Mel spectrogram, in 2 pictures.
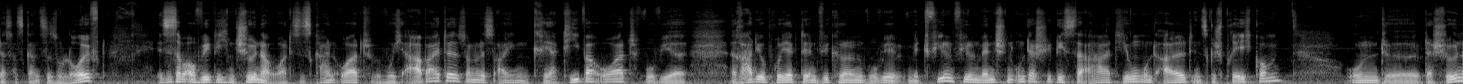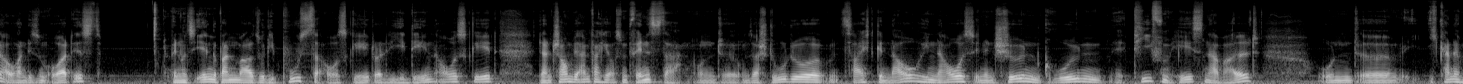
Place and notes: St. Barbara-Klinik Hamm-Heessen, Am Heessener Wald, Hamm, Germany - Ralf Grote - radio at the edge of the forest...
We are with Ralf Grote, behind a window of the “St Barbara Hospital”… or better, one of the large windows of a Radio studio of the “Bürgerfunk” (community radio) of the city. What makes this place so special that Ralf can be found here, often on several evening of the week, after work, making radio. Ralf beginning to tell, and opens the window to the forest…
The “Radio Runde Hamm” (RRH) is an open studio, where residents can come to make Radio programmes, or learn how to do it. A group of radio-enthusiasts between 17 and 70 years old is “running the show”, assisting and training new-comers. Ralf Grote is part of this since 1999, today he’s the studio manager…
Wir stehen mit Ralf Grote an einem Fenster der “Barbaraklinik” … oder besser, des Studios der Radio Runde Hamm. Was macht diesen Ort so besonders, dass Ralf hier mehrmals in der Woche abends, nach getaner Arbeit noch hier zu finden ist…? Ralf erzählt und öffnet das Fenster zum Wald….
